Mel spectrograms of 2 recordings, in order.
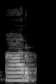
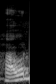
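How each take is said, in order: First: The word begins with a vowel sound. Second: The word begins with an h sound. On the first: The speaker calls it right. "आर पढ़ते हैं" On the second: The speaker calls it wrong. "हावर नहीं पढ़ते"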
